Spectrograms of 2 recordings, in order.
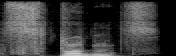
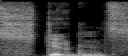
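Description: First: The word is said in a strange, distorted voice. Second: The word is said in a normal voice. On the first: The speaker calls it wrong. "Fucking Smeagol, like, popped into the fucking thing" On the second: The speaker calls it right. "It's students"

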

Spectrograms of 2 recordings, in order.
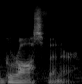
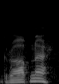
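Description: First: Every letter is sounded as it is spelled. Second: It is said the British way, unlike its spelling. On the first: This is how an outsider reads the name. "But for you, it's the Grosvenor, because there's no way that you would get that word from that" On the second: This is how the locals say the name. "The buggers pronounce it Grosvenor"

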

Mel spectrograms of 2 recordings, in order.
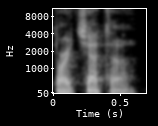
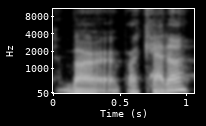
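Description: First: The 'ch' is said as in English 'church'. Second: The 'ch' is said as a hard k sound. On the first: The speaker calls it wrong. "you look at this word and you think it's Barchetta, but no" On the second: The speaker calls it right. "My Italian pronunciation"

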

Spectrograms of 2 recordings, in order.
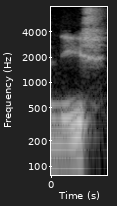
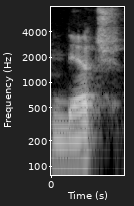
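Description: First: The word is said the Canadian way. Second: The word is said the American way. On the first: "as opposed to niche... a lot of Canadians, oh, we're so fancy saying niche" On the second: "I'm very Americanized... So I say things like niche"

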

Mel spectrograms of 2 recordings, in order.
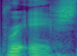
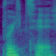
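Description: First: The word is said in a British accent. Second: The word is said in an American accent. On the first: "Listen how British I am. I'm saying British" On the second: "not British"

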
